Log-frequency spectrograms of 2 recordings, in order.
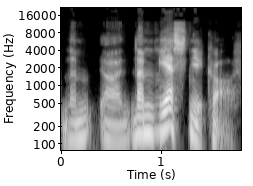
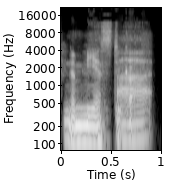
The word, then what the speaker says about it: Namestnikov: Example: Namestnikov. Namestnikov. Okay. That's actually a slightly different one. That's the middle syllable, but most of them are the second to last.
